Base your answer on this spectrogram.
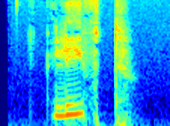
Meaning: elevator, lift
- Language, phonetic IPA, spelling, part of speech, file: Russian, [lʲift], лифт, noun, Ru-лифт.ogg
